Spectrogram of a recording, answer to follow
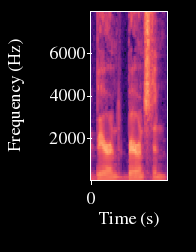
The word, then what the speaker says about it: Berenstain: Berenstain, how do you say Berenstain Bears? It's Berenstain. That is correct.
